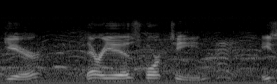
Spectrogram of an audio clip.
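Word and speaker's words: Gher: gear pushing bunch jeff gear it's spelled g-h-e-r pronounced gear there he is 14.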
